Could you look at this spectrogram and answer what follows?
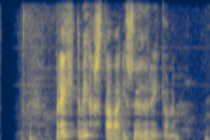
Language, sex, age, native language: Icelandic, female, 30-39, Icelandic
